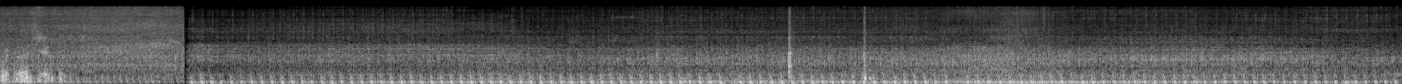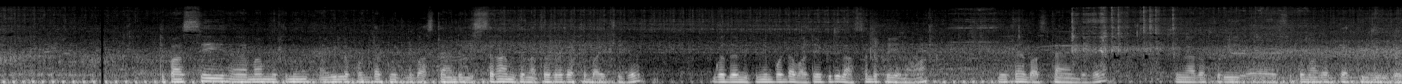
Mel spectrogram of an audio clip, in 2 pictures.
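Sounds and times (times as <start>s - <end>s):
riding and wind noise: 0.0s - 28.0s
motorcycle engine idling: 1.9s - 28.0s.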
